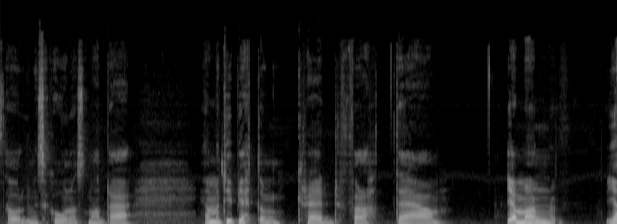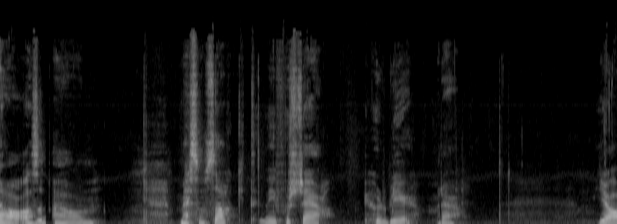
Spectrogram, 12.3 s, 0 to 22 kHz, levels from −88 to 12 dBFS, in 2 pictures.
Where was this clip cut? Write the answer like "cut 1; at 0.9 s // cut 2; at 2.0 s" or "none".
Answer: cut 1; at 6.6 s // cut 2; at 9.6 s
